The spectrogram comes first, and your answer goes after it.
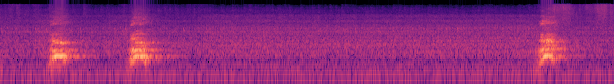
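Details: Great Pyrenees on watch as a mail truck passes, giving two deep barks close together, a long pause with steady vehicle hum, then one more bark.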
